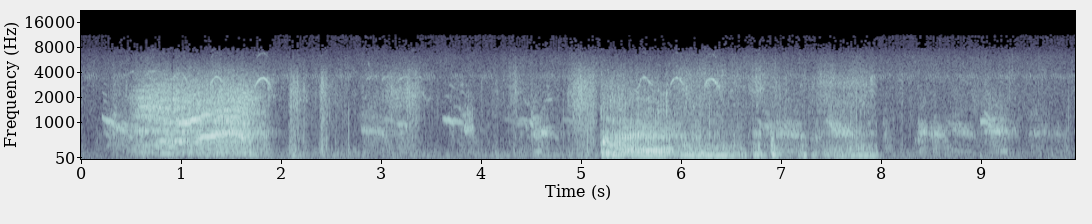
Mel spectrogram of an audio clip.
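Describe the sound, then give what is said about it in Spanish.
Loud, rumbling growls and roars of a lion prowling in a 1932 jungle adventure film, coming in heavy bursts with quieter breathy stretches between them. “Otro león merodea por la zona.”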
